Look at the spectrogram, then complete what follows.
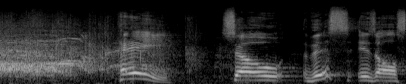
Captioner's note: cheers and applause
